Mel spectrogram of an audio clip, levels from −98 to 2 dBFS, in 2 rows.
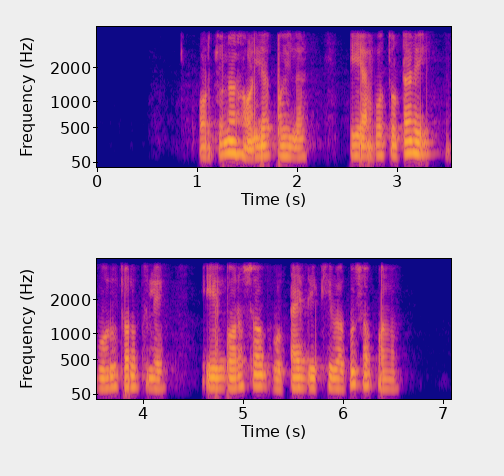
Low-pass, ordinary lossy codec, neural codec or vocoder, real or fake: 3.6 kHz; AAC, 32 kbps; vocoder, 22.05 kHz, 80 mel bands, Vocos; fake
